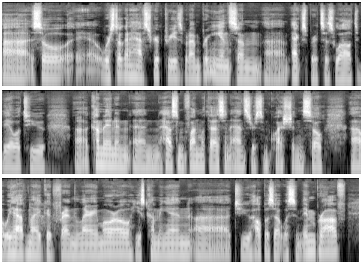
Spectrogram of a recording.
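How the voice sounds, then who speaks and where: A man with a Canadian accent talks at a moderate pace. The sound is dry and close, with no echo. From Canada. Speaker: voiceover coach. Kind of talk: podcast interview.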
